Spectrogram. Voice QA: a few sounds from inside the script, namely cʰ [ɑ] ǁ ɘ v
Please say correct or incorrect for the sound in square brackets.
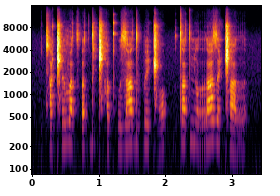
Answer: incorrect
